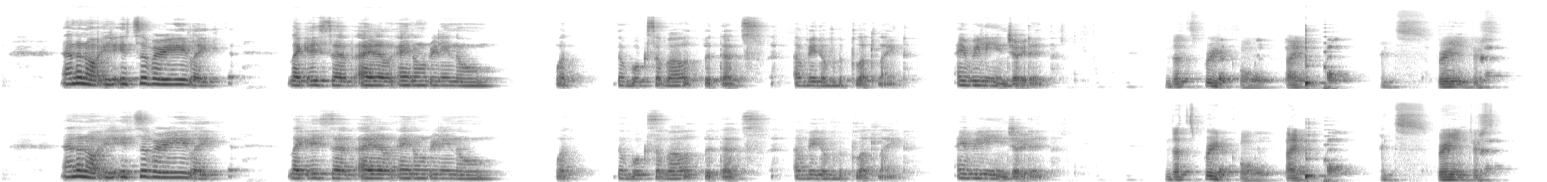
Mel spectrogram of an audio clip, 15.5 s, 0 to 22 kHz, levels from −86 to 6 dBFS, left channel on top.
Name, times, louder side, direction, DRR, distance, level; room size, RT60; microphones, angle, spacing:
voice 1, 0.6-2.1 2.9-4.9 5.6-5.7 6.2-7.6 7.9-9.0 9.6-10.4 12.5-13.4 14.8-14.9, left 2 dB, 65° left, 6 dB, 1.7 m, -27 dB
voice 2, 11.7-12.6 12.9-13.0 14.0-14.9, right 2 dB, 70° right, 5 dB, 2.0 m, -31 dB
9.9 x 7.0 x 5.0 m, 0.40 s
head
